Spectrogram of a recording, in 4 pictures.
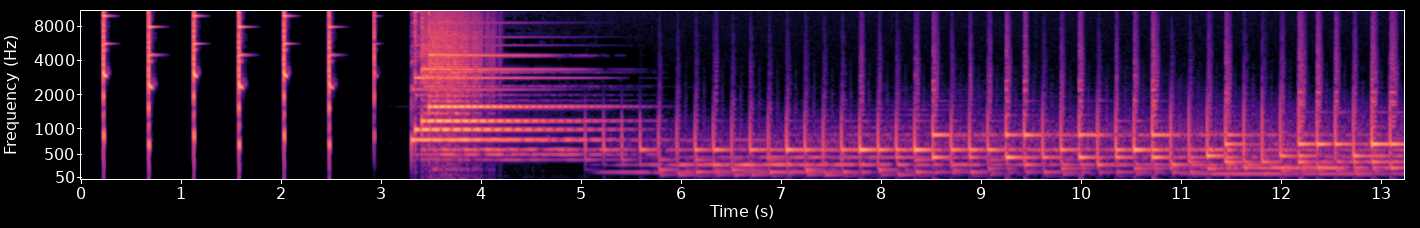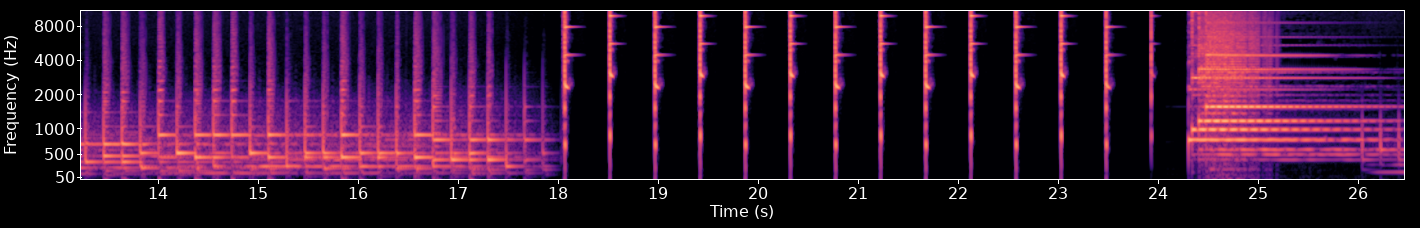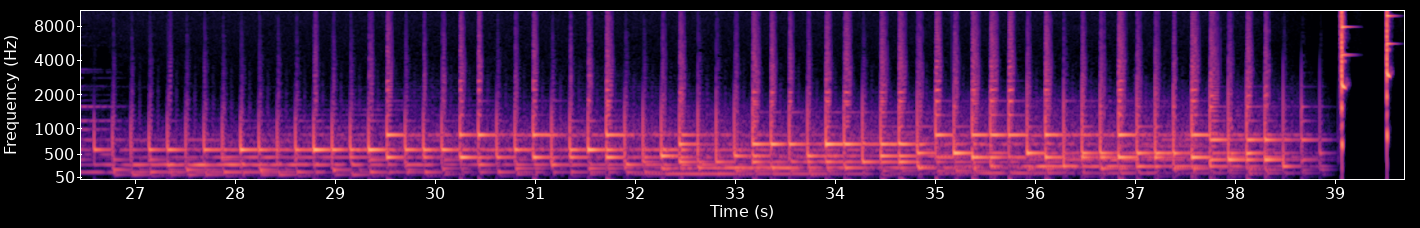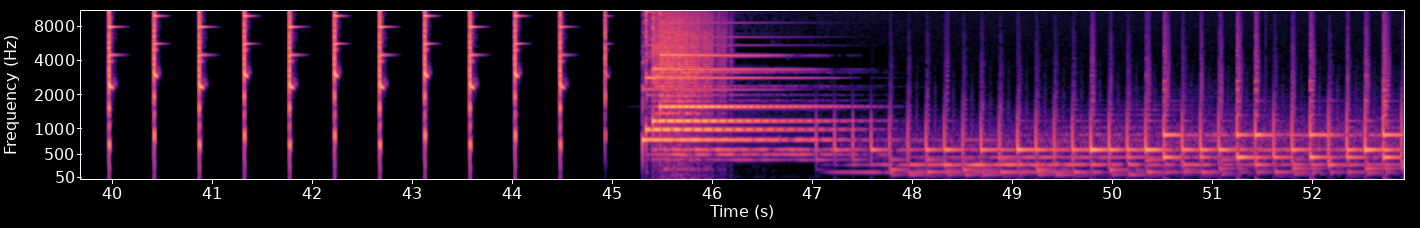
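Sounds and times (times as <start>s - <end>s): clock-like timer ticks: 0.2s - 3.0s, 18.0s - 24.0s, 39.0s - 45.0s
bright chime chord with splash: 3.3s - 5.2s.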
